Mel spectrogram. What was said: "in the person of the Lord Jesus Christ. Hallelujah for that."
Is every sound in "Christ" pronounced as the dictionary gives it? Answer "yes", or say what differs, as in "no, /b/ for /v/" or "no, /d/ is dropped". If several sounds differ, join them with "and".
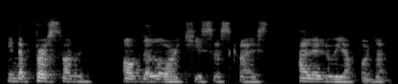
yes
